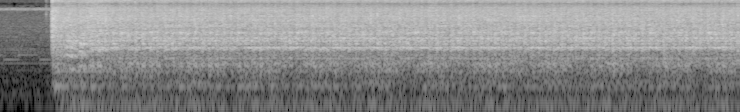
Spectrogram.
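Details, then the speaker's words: Restoration car that has been sitting a while, cranked a couple of times with no start attempt to prime the engine and circulate fresh oil before its first start: a steady, even whirring chug with no firing; normal cranking. "all right so we're going to do a couple turnovers to try and prime the motor a little bit get some fresh oil going through everything because it's been sitting for a while"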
